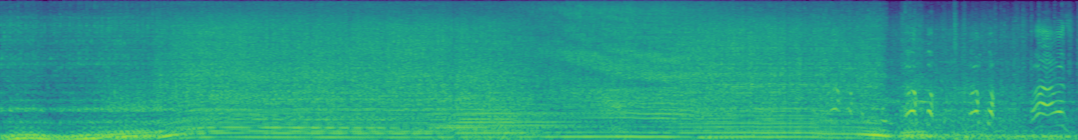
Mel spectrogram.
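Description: Stubby Bob's car accelerates down a dirt drag track, its engine roaring steadily and climbing in pitch through the gears, close and loud throughout, before easing off near the end.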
